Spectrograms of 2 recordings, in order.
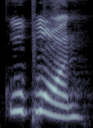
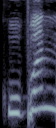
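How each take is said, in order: First: कूपन with a full o, "koo-pawn"; correct pronunciation. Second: कूपन with a weak ending, "koo-pun"; wrong pronunciation. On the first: Teacher correcting learners, कूपन as "koo-pawn". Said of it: "ये है कूपन". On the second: Teacher showing what not to say, कूपन as "koo-pun". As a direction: say कूपन as "koo-pun", short last vowel. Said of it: "कूपन नहीं है". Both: Shown as a demonstration.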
